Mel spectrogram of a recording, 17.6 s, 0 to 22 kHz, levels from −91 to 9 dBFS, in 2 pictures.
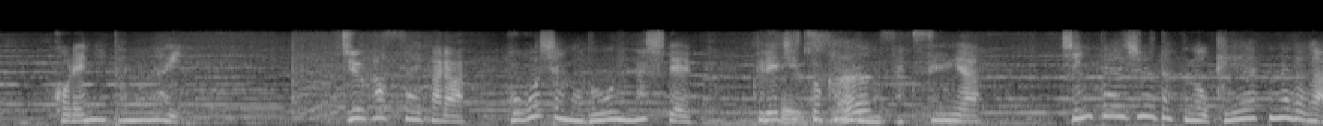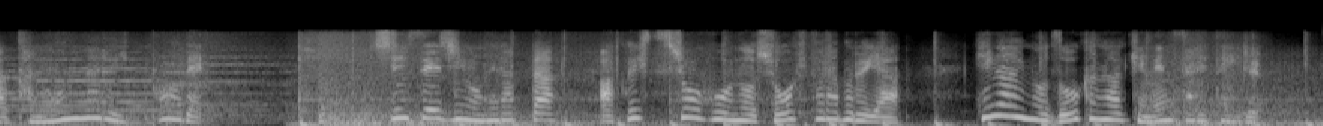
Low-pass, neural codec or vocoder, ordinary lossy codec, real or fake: none; codec, 16 kHz, 6 kbps, DAC; none; fake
